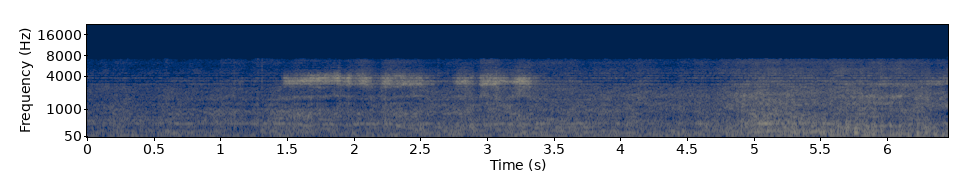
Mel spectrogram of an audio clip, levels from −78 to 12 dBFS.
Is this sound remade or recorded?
remade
